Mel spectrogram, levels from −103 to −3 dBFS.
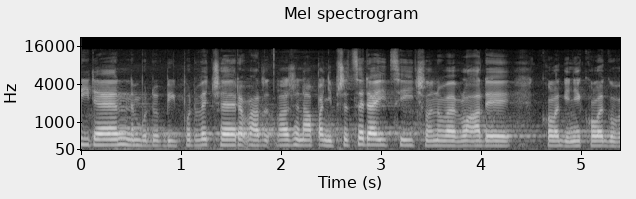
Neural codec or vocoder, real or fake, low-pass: none; real; 14.4 kHz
